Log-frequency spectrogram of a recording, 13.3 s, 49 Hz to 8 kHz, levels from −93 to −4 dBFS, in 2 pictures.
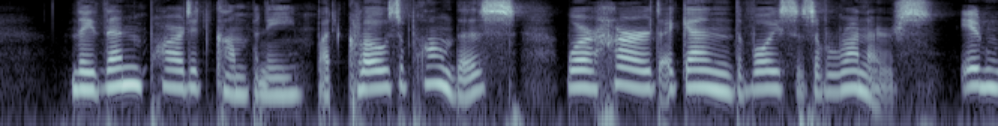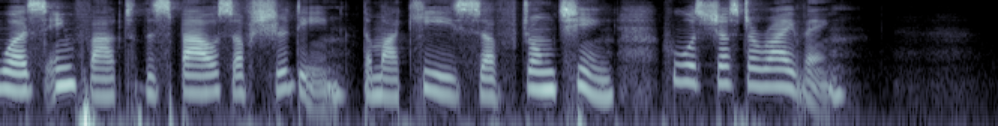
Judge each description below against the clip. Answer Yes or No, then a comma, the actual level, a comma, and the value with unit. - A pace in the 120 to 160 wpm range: Yes, average, 150 wpm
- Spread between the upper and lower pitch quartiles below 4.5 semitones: Yes, average, 4.1 semitones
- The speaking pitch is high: Yes, high, 220 Hz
